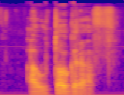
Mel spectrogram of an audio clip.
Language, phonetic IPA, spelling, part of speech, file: Polish, [awˈtɔɡraf], autograf, noun, Pl-autograf.ogg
